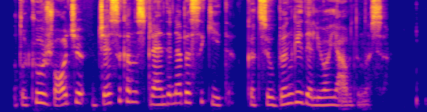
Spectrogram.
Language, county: Lithuanian, Kaunas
